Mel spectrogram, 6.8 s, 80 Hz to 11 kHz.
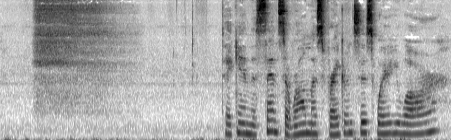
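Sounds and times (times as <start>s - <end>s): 
deep inhale through the nose: 0.4s - 2.2s
speech: 3.4s - 6.7s.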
